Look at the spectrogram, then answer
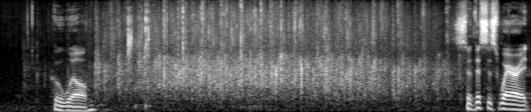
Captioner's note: applause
